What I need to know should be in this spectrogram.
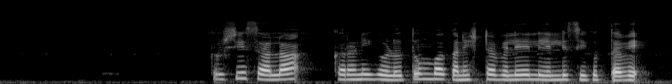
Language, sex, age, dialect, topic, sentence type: Kannada, male, 31-35, Central, agriculture, question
